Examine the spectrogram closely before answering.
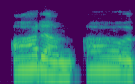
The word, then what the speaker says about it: autumn: Autumn, in autumn the leaves start falling. So is a U-ot. And then we have a silent N at the very end of autumn.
